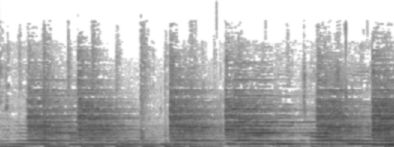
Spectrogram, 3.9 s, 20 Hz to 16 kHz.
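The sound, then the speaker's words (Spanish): The diocese's church bells peal at 12 noon on Monday 12 June, continuously, with overlapping metallic strikes in a steady rhythmic clangor and a sustained ringing drone beneath, loud throughout and with no voices. “Las campanas de la diócesis han repicado a las 12 de la mañana este lunes 12 de junio.”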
